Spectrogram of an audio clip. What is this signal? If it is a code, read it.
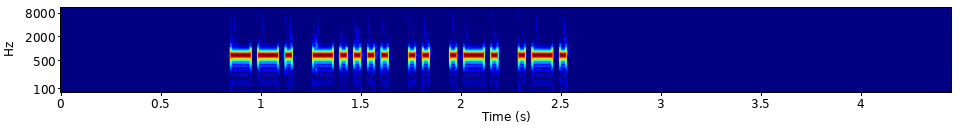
Morse code, heard as a keyed tone, about 36 wpm, 700 Hz. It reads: G6IRR
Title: DXCC-100 Call Signs - 5 Characters - Repeated 3x - 35wpm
